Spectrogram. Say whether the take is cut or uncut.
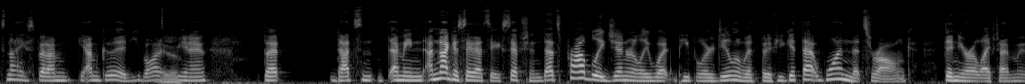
uncut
